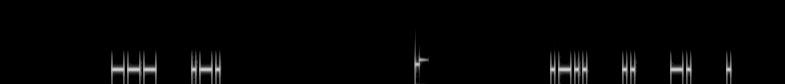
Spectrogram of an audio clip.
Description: Morse code, heard as a keyed tone, about 30 wpm, spaced as for 17 wpm, 700 Hz. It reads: OR LINE
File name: course / 30:10wpm / 115 Lesson 19f - Letter w - Words 30wpm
